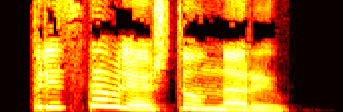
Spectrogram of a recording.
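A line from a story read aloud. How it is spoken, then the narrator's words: Young woman's chuckle. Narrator (Russian): хохотнула неизвестная девица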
